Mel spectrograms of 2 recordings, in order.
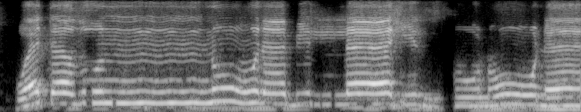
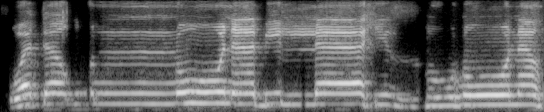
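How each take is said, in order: First: The final vowel is long and the phrase stops. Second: The final vowel is short and joins the next word. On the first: The reader pauses at the end of the verse. "Itu bacaan apabila diwaqaf. Maka dibaca panjang" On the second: The reader continues into the next verse. "apabila sekarang diwasol... maka nani tak panjang"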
